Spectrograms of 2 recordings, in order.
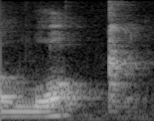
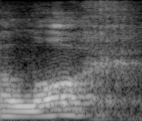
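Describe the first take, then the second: First: It ends with a hard 'k' sound. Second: It ends with a throaty, breathy 'ch' sound. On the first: "versus a loch" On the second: "the C H, like a loch"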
